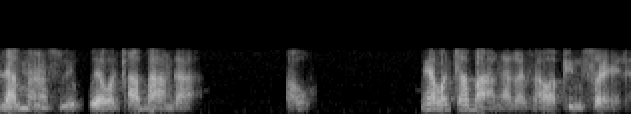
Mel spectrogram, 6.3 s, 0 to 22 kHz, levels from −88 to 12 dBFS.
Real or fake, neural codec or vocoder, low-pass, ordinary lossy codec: fake; vocoder, 22.05 kHz, 80 mel bands, WaveNeXt; 3.6 kHz; none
